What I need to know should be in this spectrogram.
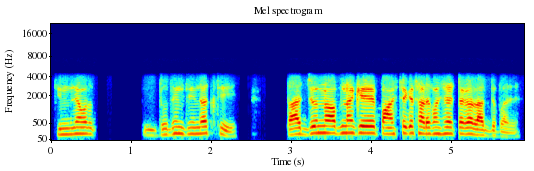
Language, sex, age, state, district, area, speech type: Bengali, male, 18-30, West Bengal, Jhargram, rural, conversation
